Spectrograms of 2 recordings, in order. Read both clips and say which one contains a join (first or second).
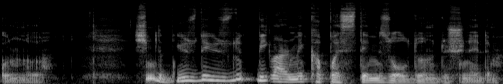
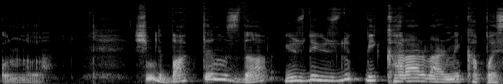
first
